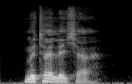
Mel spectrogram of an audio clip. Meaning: inflection of mütterlich: 1. strong/mixed nominative masculine singular 2. strong genitive/dative feminine singular 3. strong genitive plural
- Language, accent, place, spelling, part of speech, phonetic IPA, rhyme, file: German, Germany, Berlin, mütterlicher, adjective, [ˈmʏtɐlɪçɐ], -ʏtɐlɪçɐ, De-mütterlicher.ogg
